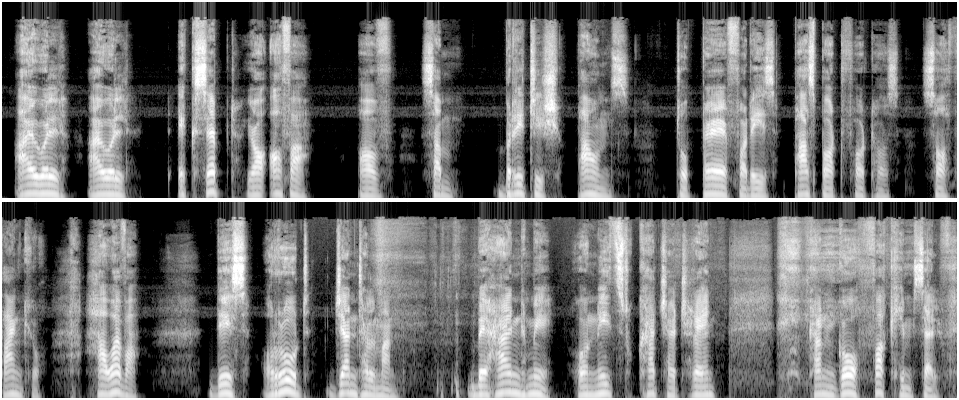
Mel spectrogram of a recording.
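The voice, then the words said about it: Imitates another person's voice. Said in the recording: “That was so good. How did you learn to do such a good Nelson Mandela impersonation?”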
